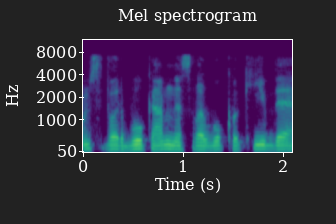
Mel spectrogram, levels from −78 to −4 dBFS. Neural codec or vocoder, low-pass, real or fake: codec, 16 kHz, 1.1 kbps, Voila-Tokenizer; 7.2 kHz; fake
